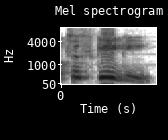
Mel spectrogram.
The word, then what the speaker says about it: Tuskegee: Oh, you he just played, lost, you know, you just lost some black points by mispronouncing Tuskegee. – I know, Tuskegee.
